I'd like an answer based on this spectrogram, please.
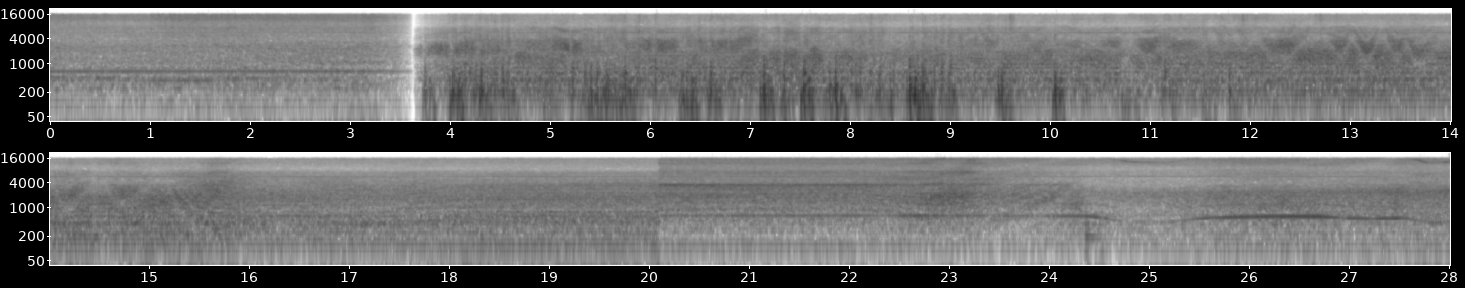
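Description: Stick vacuum cleaner running with a steady motor whine; after a short break it crackles and crunches for several seconds as debris is sucked up off the rug, then the motor settles to a steady run whose pitch wavers up and down as the head is pushed back and forth.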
